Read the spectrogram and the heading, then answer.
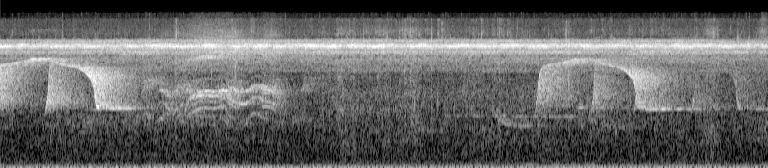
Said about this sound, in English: If you've ever watched one of those TV nature documentaries, you might imagine that the Amazon rainforest sounds something like this.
